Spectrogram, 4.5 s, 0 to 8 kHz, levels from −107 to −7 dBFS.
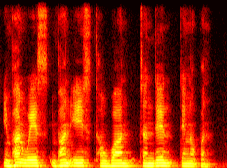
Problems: none marked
